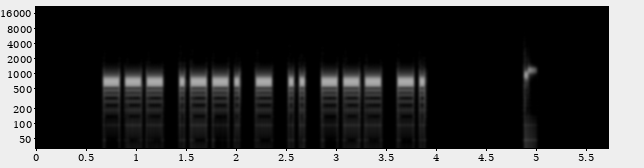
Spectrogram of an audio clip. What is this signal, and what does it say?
Morse code, heard as a keyed tone, about 22 wpm, 700 Hz. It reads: OPTION
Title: Sentences from Top 1300 Words - New Word Drill - 22wpm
